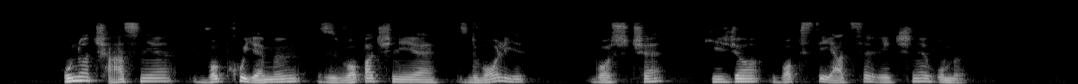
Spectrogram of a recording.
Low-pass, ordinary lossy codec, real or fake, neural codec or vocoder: 7.2 kHz; AAC, 64 kbps; real; none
